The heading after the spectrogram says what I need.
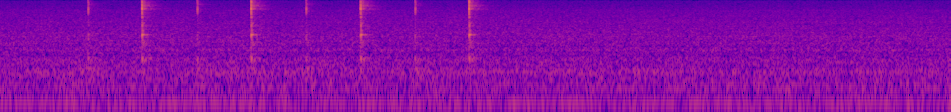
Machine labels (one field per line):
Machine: valve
